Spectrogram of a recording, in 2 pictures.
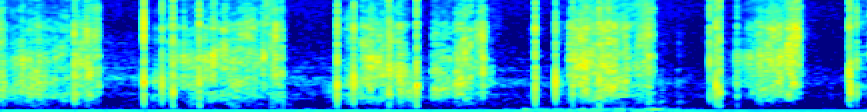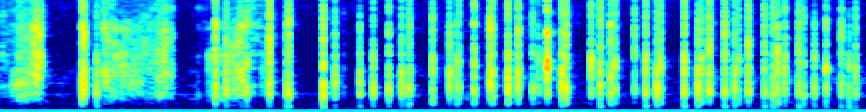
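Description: Long nails scratch and tap a pink printed cardboard gift box with a clear plastic window and contents inside. Dry, crinkly scraping bursts fill the first half, then give way to a rapid series of sharp, bright taps, all over a faint low steady hum.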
